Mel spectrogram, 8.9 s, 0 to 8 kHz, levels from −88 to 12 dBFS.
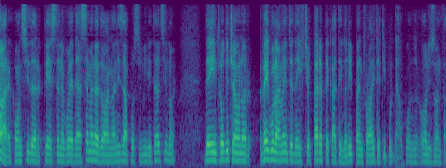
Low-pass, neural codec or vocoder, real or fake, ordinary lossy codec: none; codec, 16 kHz, 1.1 kbps, Voila-Tokenizer; fake; none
